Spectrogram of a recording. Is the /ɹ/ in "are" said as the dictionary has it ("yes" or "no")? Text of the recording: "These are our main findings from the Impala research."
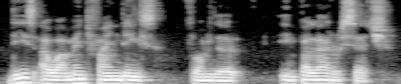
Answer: no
